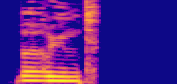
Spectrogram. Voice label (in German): "berühmt", German; adjectives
